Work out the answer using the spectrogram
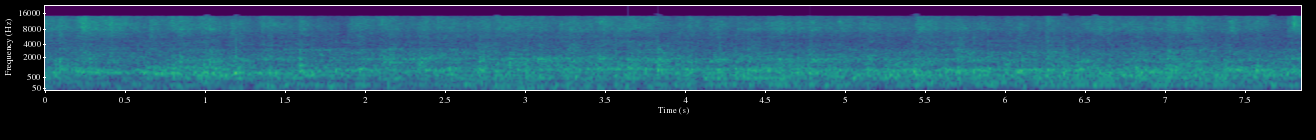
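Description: Indian Railways express train running through a tunnel, heard from an open coach doorway: a loud, steady rumble of wheels and carriages.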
